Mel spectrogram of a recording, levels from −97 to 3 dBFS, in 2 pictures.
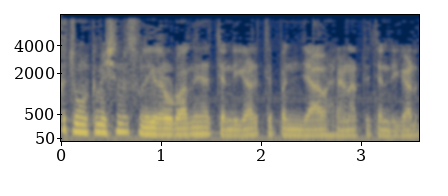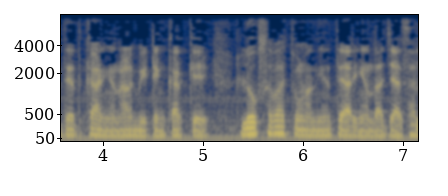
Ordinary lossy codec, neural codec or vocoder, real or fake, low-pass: none; none; real; 7.2 kHz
